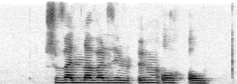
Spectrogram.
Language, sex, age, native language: Icelandic, male, 8, Icelandic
